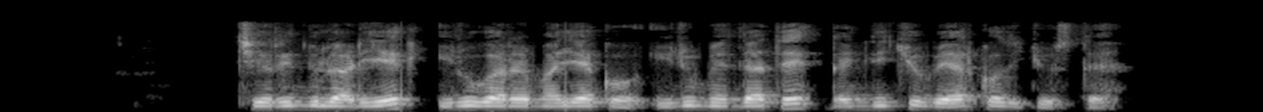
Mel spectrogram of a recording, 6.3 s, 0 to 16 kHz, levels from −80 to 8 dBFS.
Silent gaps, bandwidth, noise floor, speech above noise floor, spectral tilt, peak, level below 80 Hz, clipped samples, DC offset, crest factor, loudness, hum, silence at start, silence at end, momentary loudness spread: none; 7.6 kHz; -66 dBFS; 51 dB; -5.5 dB/octave; 0 dBFS; -66 dBFS; under 0.1%; under 0.1%; 16 dB; -16 LUFS; none; 1.2 s; 0.75 s; 11 LU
